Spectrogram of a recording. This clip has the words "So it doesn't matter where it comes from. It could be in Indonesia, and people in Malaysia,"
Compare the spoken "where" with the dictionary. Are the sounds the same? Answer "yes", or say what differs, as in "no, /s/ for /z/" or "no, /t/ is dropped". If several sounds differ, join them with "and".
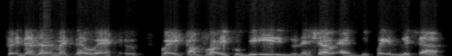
no, /w/ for /ɹ/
